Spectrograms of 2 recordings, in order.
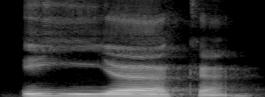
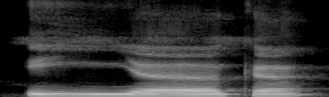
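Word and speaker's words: إِيَّاكَ: adalah di diperas j83 pertama ia disini harus pakai tasyid Iyakah Terkadang ada orang yang melewatkan tasyid pada iya iya karena budu wa iyyaka nasta'in juga pakai tasyid apabila ia tidak pakai tested ya dibacanya maka tidak sah bacaan fatihahnya karena akan beda maknanya apa beda artinya ya jadi harus pakai pasif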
